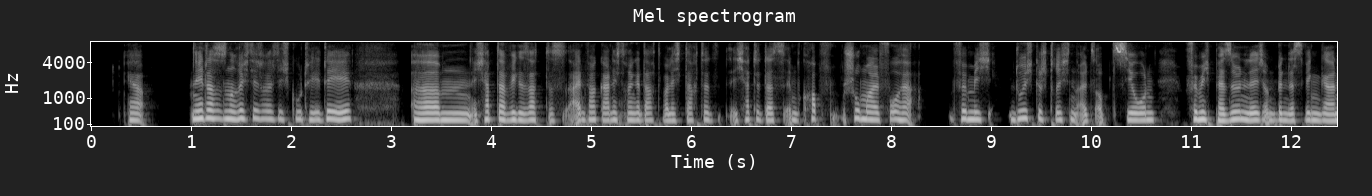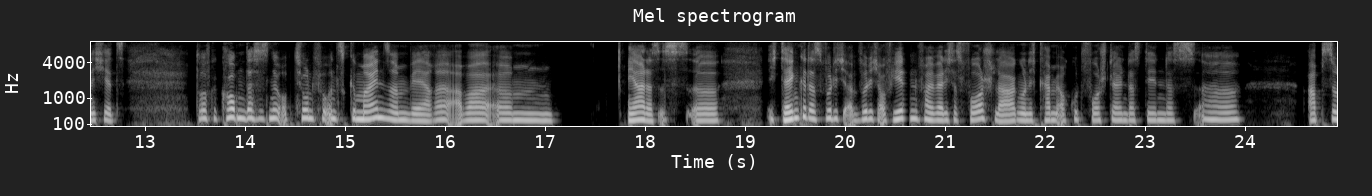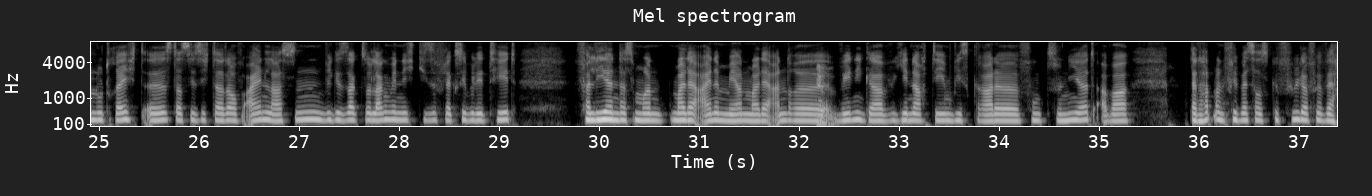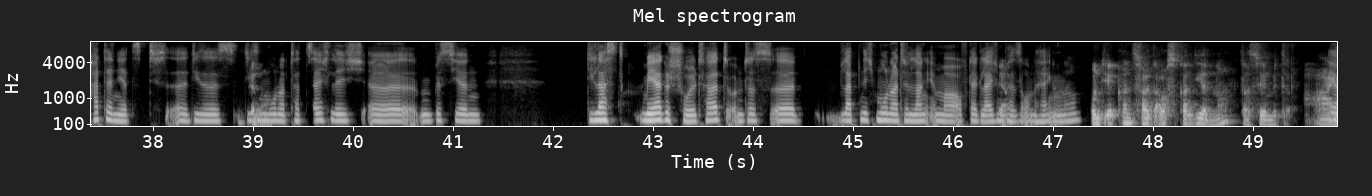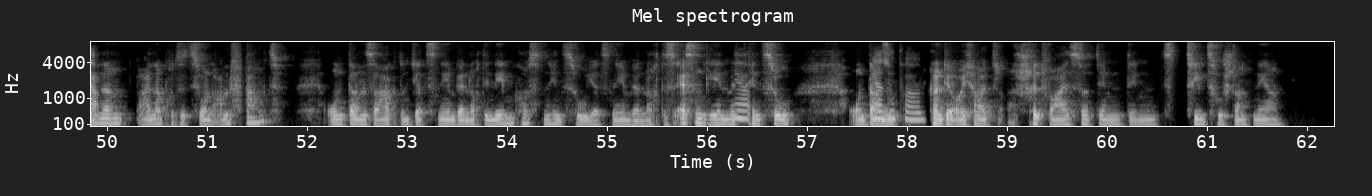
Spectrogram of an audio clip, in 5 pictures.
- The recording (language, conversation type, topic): German, advice, Wie können wir unsere gemeinsamen Ausgaben fair und klar regeln?
- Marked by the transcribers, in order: other background noise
